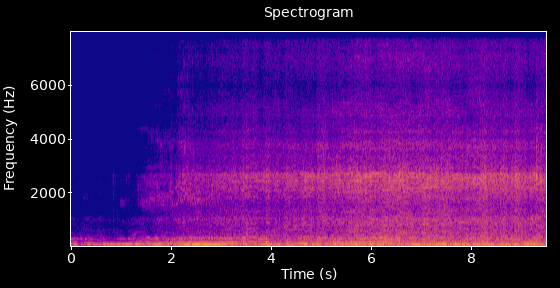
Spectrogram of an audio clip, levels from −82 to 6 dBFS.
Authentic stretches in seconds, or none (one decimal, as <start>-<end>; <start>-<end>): 2.0-3.4; 8.2-9.1

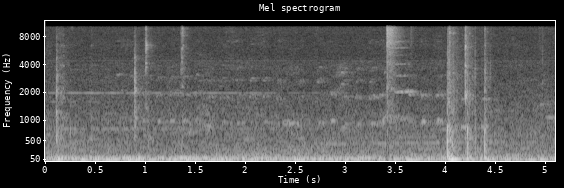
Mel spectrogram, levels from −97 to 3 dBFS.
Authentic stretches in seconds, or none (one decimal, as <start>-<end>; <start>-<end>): 0.0-5.1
